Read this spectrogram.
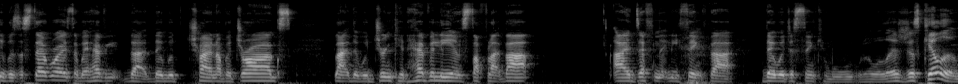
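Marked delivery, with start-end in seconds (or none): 8.3-9.6 put-on Florida accent, laid on, dropped low. Voicing what he thinks the others were thinking; Florida accent. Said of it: "Was that your Florida accent?".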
